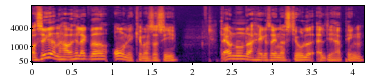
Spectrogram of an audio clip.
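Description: A man's medium-pitched voice at a very fast pace, dry and close with no echo. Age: 20s. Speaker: stand-in radio host. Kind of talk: casual radio chat.

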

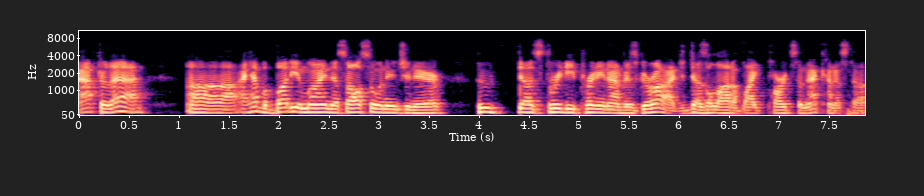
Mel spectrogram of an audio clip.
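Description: This man has an ordinary speaking voice at medium pitch with ordinary pitch variation. He talks at a fairly quick pace. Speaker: automotive engineer and startup founder. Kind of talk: casual chat.

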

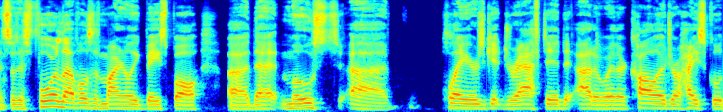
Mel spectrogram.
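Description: In a very clean recording with a silent background, a man speaks at a moderate pace in an unremarkable speaking voice, fairly high for a man. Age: 30s. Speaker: baseball team fan experience director. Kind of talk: casual interview. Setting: studio.

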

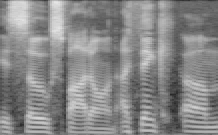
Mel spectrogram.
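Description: In a very clean recording with a silent background, a man with an American accent uses an ordinary speaking voice, fairly low in pitch with ordinary pitch variation. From US South, Memphis. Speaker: guitarist. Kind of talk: casual chat. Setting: in person. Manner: thoughtful.

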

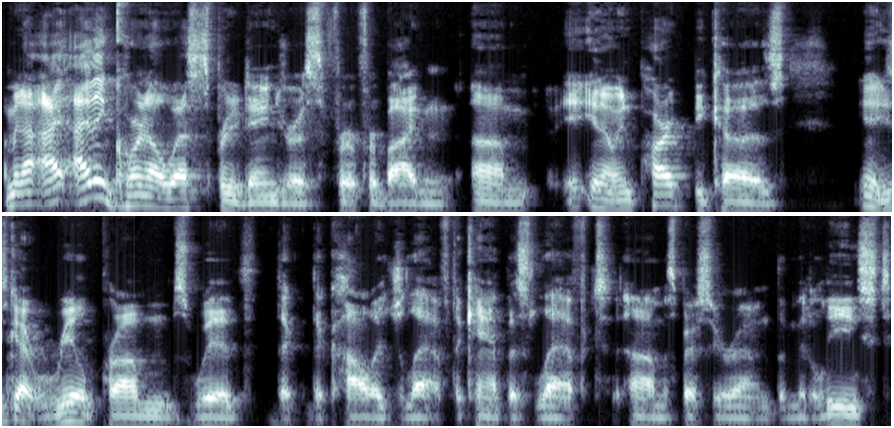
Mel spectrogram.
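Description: A man with a very deep, low pitch and a dark, mellow tone speaks at a moderate pace. His intonation is lively, and he hardly pauses. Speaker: political journalist. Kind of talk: casual political discussion.

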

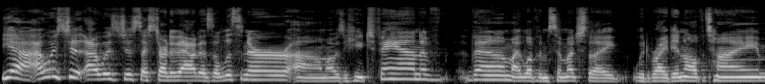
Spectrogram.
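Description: Speaking with a plain, everyday voice, a woman with a fairly low pitch talks at a moderate pace with lively intonation and hardly any pauses. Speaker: podcast co-host. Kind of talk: casual chat.

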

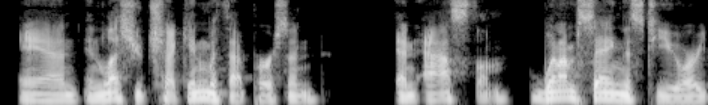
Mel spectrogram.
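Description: A man speaks with an ordinary speaking voice at a moderate pace. His pitch is fairly low, and the sound is dry and close with no echo. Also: very clean recording, silent background. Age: 30s. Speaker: podcast host. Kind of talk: casual interview chat.

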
